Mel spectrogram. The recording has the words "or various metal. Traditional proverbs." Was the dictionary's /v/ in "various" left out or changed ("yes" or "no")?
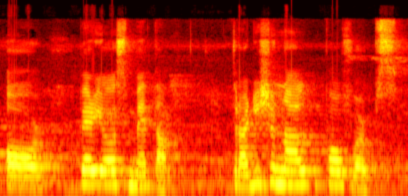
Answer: yes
